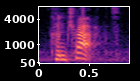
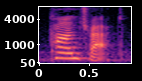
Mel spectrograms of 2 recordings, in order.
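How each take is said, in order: First: The stress is on the second syllable. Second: The stress is on the first syllable.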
